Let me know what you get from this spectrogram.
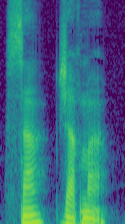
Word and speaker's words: Saint-Germain: Så for å få hjelp med dette, så snakket jeg med en kollega som fransklærer, og uttalen skal være noe I retning av Saint-Germain.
